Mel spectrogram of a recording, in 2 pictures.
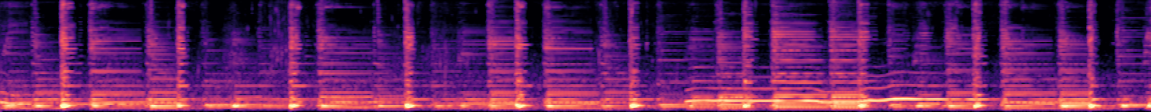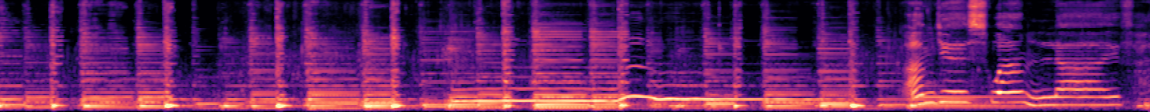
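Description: Instrumental passage of an acoustic song: strummed acoustic guitar chords in a steady rhythm, with a sustained melody line above them that slides between notes.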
